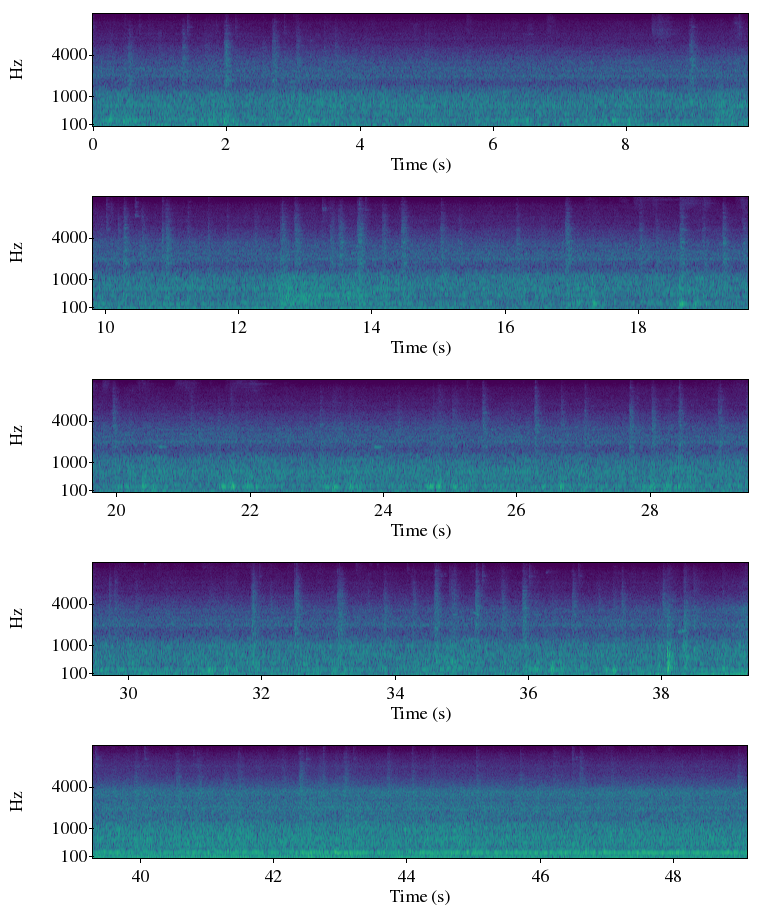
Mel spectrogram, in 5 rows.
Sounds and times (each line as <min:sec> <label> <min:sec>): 0:00.0 Train in the mountains 0:49.1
